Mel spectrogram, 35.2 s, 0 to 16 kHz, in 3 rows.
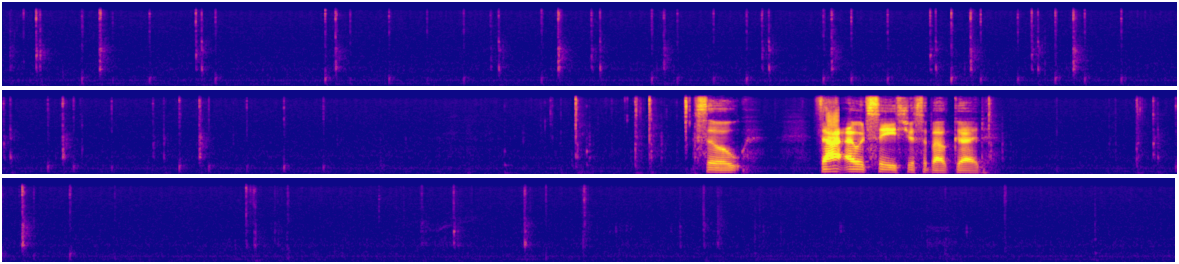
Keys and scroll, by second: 26.2 alt+space, 30.4 ctrl+z.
